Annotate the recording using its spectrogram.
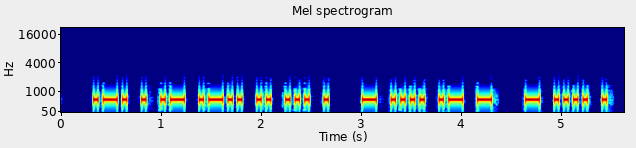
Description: Morse code, heard as a keyed tone, about 25 wpm, 600 Hz. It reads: REALISE THAT THE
